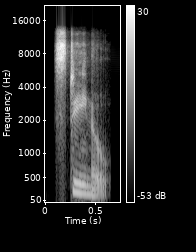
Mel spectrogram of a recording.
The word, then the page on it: steno: Indian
